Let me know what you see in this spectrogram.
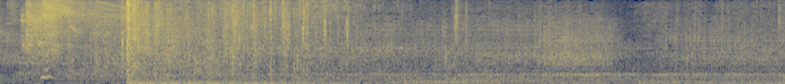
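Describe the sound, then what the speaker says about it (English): A deep explosive boom bursts out in the Horizon Zero Dawn video game, followed by a sustained low rumble and mechanical battle noise that carries on for several seconds. "Another explosion."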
